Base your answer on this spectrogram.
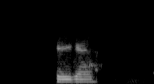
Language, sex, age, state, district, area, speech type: Hindi, male, 30-45, Madhya Pradesh, Harda, urban, conversation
